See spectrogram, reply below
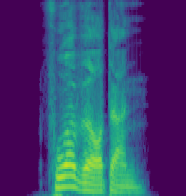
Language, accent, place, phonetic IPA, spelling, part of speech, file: German, Germany, Berlin, [ˈfoːɐ̯ˌvœʁtɐn], Vorwörtern, noun, De-Vorwörtern.ogg
- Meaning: dative plural of Vorwort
